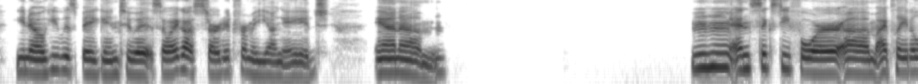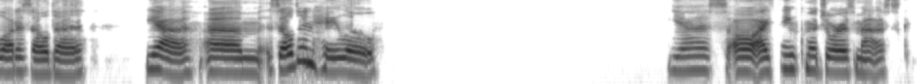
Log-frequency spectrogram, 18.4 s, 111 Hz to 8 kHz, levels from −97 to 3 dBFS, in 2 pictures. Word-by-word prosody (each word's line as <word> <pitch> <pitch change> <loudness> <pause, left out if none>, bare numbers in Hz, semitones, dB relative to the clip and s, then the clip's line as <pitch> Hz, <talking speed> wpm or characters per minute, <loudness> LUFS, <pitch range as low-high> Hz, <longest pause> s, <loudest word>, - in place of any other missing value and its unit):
you 215 - -4
know, 195 -2 +2
he 235 +4 -8
was 225 -1 -2
big 190 -1 -3
into 185 +1 -2
it, 185 - +3
so 195 -2 +3
I 200 - +1
got 225 -4 +1
started 195 +1 0
from 215 -3 -5
a - - -4
young 175 -1 -5
age 165 +5 -5 0.5
and, 205 +1 +2
um 185 -1 -3 2.5
Mhm, 260 -2 +1
N64, 215 -7 +3
um, 195 -1 0
I 210 - +2
played 210 0 -4
a 210 - -1
lot 205 0 +2
of 215 - -3
Zelda. 190 -2 0 0.6
Yeah, 205 -6 +2
um, 205 -2 +2
Zelda 240 +8 +3
and 330 -3 +2
Halo 210 -2 -1 2.9
Yes, 225 0 -3
oh, 215 0 +4
I 210 +1 +5
think 245 +1 -8
Majora's 210 -3 0
Mask. 195 -1 -3
205 Hz, 120 wpm, -22 LUFS, 195-225 Hz, 2.9 s, I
